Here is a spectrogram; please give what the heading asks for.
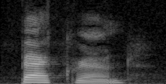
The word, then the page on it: background: American English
